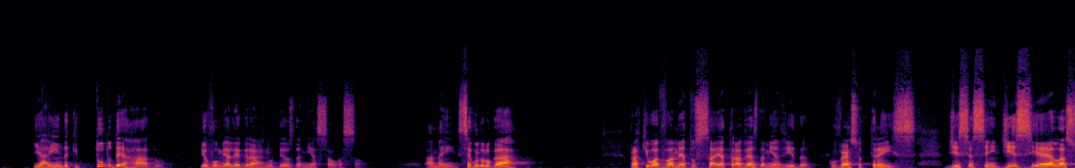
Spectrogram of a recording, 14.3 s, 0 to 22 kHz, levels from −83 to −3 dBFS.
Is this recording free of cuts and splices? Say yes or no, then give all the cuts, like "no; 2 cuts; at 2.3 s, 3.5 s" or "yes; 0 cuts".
no; 1 cut; at 11.1 s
